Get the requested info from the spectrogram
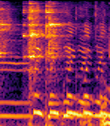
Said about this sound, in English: Clink. Real clink that time. Right? I almost broke my damn glass.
